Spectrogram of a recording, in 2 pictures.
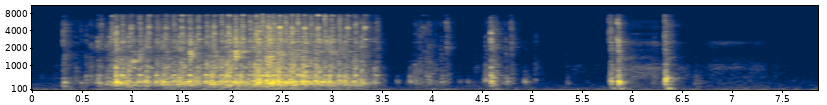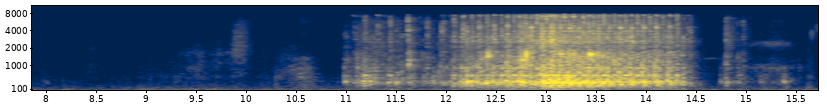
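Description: A sewing machine stitches along one side of a fabric trouser panel, running in two long steady bursts with a quiet pause and a few short clicks between them, close and alone with no talk.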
